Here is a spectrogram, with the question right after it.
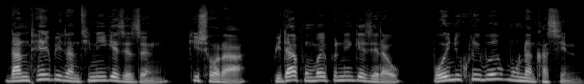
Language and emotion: Bodo, neutral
